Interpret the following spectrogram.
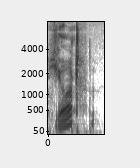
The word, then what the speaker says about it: Jord: video for this song called uh judd um yord depending on how you want to pronounce it i guess um it's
